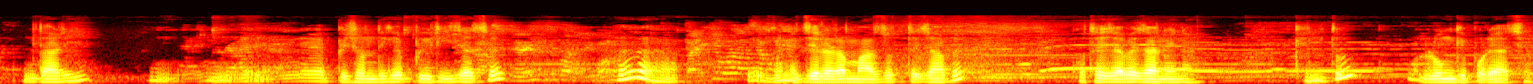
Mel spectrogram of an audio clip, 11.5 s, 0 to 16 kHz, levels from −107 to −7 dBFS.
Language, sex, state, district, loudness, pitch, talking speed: Bengali, male, West Bengal, Malda, -20 LUFS, 130 Hz, 100 wpm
